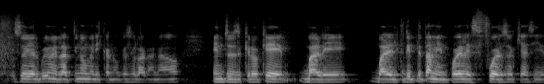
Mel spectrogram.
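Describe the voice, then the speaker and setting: A man in a Colombian accent at a fairly quick pace, over noticeable background noise. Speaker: artistic swimmer. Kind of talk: interview.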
